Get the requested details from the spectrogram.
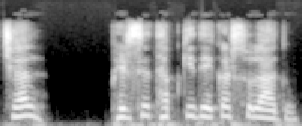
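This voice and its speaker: A woman voicing an affectionate, teasing middle-aged mother in a storybook reading, speaking in a soft, coaxing way. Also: fairly high pitch, moderate pace, dry recording, voice pushed up, natural voice. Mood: tender. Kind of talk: scripted story narration.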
